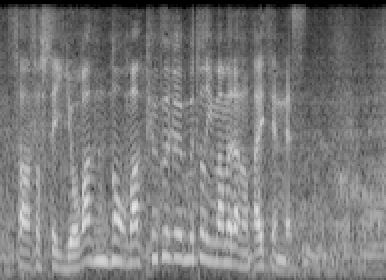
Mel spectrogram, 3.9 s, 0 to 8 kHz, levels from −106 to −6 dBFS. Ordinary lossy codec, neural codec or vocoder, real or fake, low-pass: none; codec, 16 kHz, 0.8 kbps, ZipCodec; fake; 7.2 kHz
